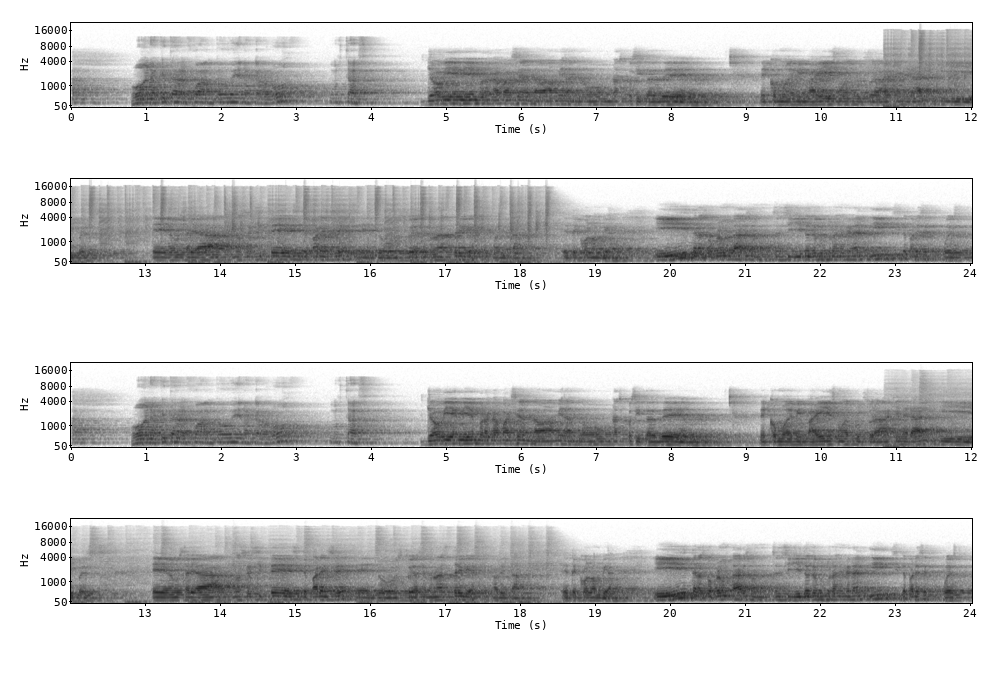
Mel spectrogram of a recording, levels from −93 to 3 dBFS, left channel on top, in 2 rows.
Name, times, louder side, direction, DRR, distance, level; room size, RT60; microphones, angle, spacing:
voice 1, 0.8-3.0 3.4-4.0, left 1 dB, 5° left, -1 dB, 0.4 m, -23 dB
voice 2, 4.7-12.7 13.1-18.0 18.5-23.8, right 2 dB, 90° right, -1 dB, 0.6 m, -19 dB
sound 1, 10.8-18.4, left 5 dB, 70° left, 0.5 m, -33 dB
8.9 x 3.5 x 4.9 m, 2.2 s
head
